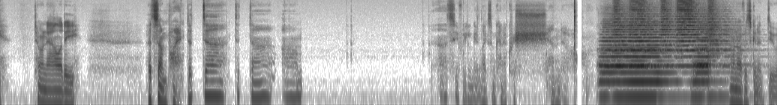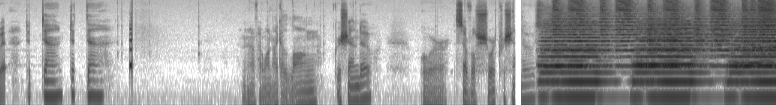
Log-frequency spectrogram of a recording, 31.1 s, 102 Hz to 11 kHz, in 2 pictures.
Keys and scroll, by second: 11.5 space, 13.9 space, 25.8 space.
